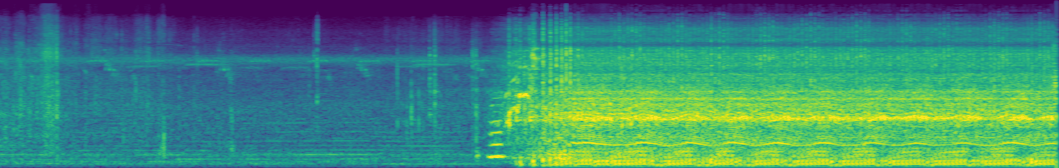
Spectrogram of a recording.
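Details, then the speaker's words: Repaired Troy-Bilt Professional pressure washer starting with the sprayer hooked up: quiet at first, then it catches and settles into a steady, even drone with no misses or surging. Runs healthy and sprays fine. "we now have a working power washer so check this out and we'll start it up and check out the sprayer it works perfect"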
